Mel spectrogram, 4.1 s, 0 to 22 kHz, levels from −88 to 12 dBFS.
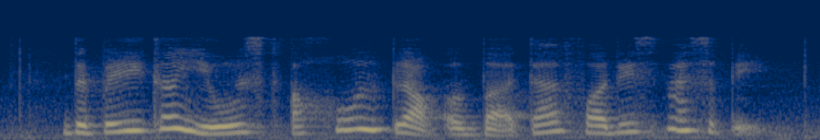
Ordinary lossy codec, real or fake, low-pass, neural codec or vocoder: none; fake; 7.2 kHz; codec, 16 kHz, 0.5 kbps, FunCodec, trained on Chinese and English, 25 frames a second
